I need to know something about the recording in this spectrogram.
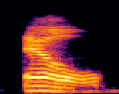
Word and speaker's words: El: It It's It's It's pronounced um um El, but you know, the the the word Elai in Hebrew means fallen angel.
